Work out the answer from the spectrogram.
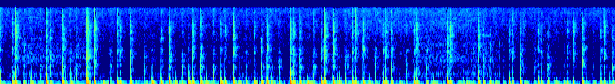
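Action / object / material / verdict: tap / hard plastic glasses case / plastic / none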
